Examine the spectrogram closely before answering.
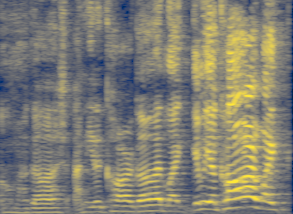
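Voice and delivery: rising to a high loud plea; hammed-up desperate begging; mock begging. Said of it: "I'm just begging, like".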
